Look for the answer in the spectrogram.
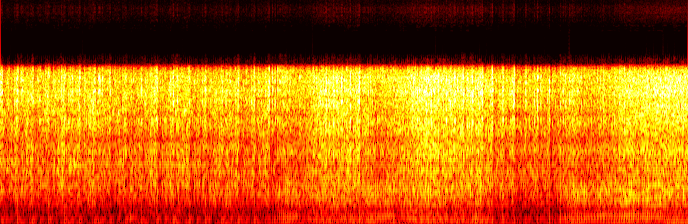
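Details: VW "new" replacement engine, freshly installed, carbs cleaned and plugged jets replaced, still on break-in oil. It idles evenly and steadily with a quick regular pulse through a new quieter exhaust in place of the cone stinger. It starts easily and runs smoother. Normal idle.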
